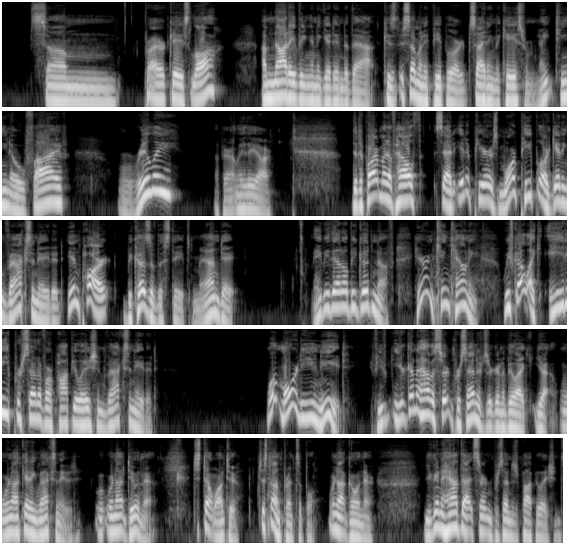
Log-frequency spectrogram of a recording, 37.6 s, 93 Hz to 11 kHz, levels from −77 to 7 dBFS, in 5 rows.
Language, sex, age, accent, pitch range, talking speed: English, male, 40-59, American, 120-165 Hz, 180 wpm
